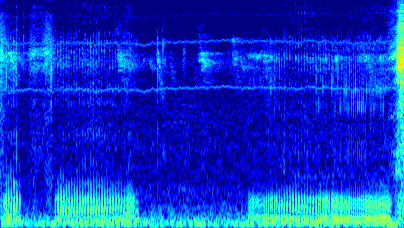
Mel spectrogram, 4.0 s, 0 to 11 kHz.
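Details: Twelve-year-old French Bulldog, filmed on 6 June 2016. Two long, rumbling, nasal grunting groans are separated by a pause of wheezy, snuffling breath, with a faint high whine in the background.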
